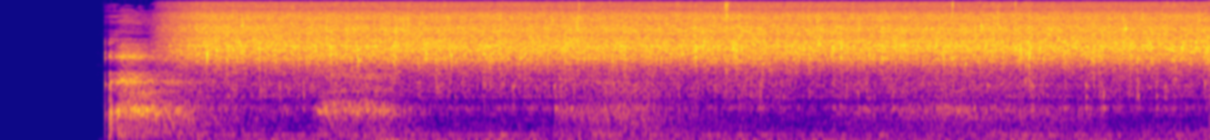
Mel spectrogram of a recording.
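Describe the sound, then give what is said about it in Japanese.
Carbonated water is poured near the listener's ear and then fizzes steadily, a dense crackling hiss of countless tiny bubbles popping that starts abruptly and holds at an even level, with no voices. “最後は炭酸水をお耳の近くで注いであげます。”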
